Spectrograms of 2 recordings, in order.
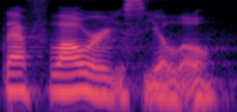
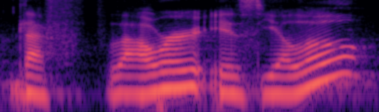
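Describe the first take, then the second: First: The voice falls at the end, like a statement. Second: The voice rises at the end, like a question. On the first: The speaker sounds confident. The speaker calls it right. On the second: The speaker sounds unsure. The speaker calls it wrong.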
